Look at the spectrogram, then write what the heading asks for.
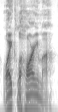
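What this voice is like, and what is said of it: Bad put-on Australian accent. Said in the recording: “I always want to say it in an Australian accent ... I'm horrible at the Australian accent”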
